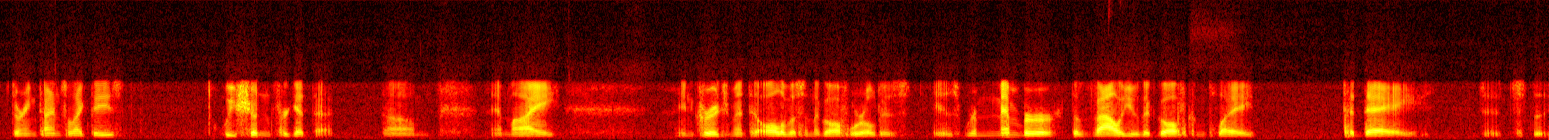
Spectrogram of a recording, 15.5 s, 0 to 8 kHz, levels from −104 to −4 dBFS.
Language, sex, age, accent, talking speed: English, male, 50-69, American, 125 wpm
